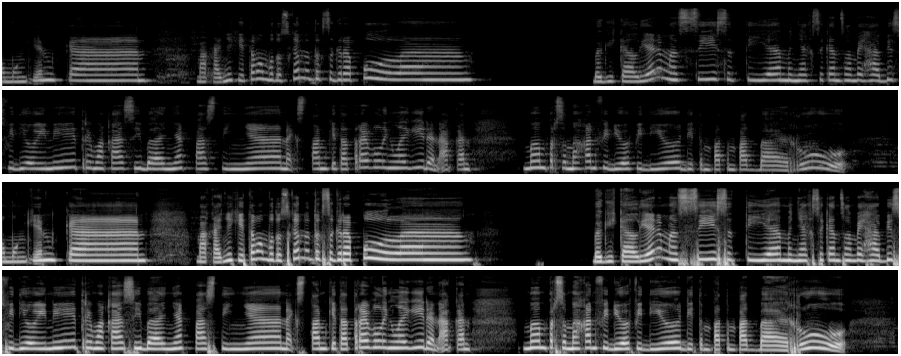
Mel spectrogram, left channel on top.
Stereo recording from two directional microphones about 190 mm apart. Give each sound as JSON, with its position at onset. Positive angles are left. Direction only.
{"t": 0.0, "sound": "speech", "side_deg": -25}
{"t": 0.3, "sound": "speech", "side_deg": -40}
{"t": 5.9, "sound": "speech", "side_deg": -40}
